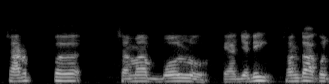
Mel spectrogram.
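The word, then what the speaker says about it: çarpı: Ya, ini cara bacanya, lihat ini. Di bawahnya ada arte, eksi, carpe, sama bolu.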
